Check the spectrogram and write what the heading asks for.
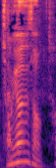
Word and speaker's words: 정현석: 그리고 정 당신이 발음 이상한 거 누가 발음 이상한 거면 날왜 다 전현석으로 알았다. – 정현석. 정현석, 정현석. – 이응을 좀 가게 줘요 정현석. 정현석.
